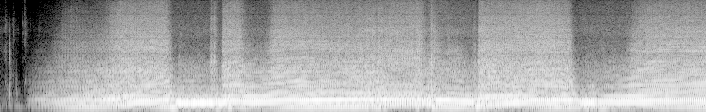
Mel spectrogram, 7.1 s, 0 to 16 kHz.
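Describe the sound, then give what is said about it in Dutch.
A powerful 5-liter Cosworth V8 engine of nearly 500 hp in an English sports car revs loudly and continuously, its deep growl rising and dipping in pitch with a few sharp blips of the throttle, with no talking. “Uh, 5 liter V8 van Cosworth met bijna 500 pk.”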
